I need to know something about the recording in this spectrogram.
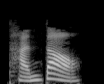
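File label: "谈到", Mandarin Chinese; hsk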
